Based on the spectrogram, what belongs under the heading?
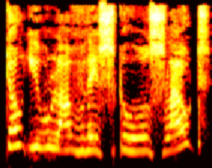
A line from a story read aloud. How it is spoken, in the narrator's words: the Etheridge thing bellowed up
